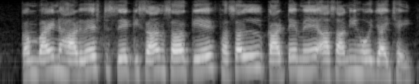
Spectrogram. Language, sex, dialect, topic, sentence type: Magahi, male, Western, agriculture, statement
